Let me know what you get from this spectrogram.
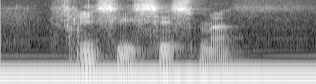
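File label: "frisisime", Dutch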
